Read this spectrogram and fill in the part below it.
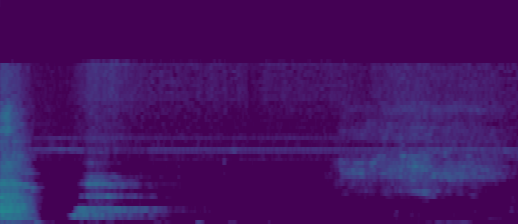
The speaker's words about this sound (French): Une bonne respiration, on voit ce qui se passe en toi. Sens bien tes pieds au sol.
